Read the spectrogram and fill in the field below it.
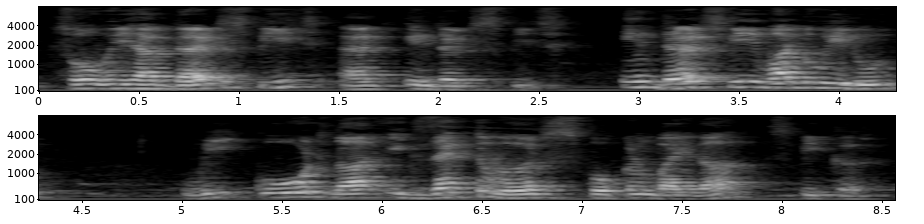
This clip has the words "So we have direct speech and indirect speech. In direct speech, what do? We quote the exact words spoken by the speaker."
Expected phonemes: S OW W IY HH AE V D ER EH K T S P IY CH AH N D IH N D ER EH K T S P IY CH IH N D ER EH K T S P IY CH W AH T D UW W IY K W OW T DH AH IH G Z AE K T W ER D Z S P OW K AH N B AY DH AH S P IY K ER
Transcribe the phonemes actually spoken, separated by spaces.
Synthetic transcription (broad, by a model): S OW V IY HH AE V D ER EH T S P IY CH AH N D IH N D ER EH T S P IY CH IH N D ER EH T S P IY CH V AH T D UW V IY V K OW T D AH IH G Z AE K T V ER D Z S P OW K AH N B AY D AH S P IY K ER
